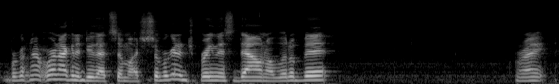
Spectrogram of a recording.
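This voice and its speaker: At a moderate pace, a male video editing instructor with a clear, smooth and rather high voice talks through a software tutorial one step at a time. His tone is casual, and he regularly tacks on quick checks for understanding.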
